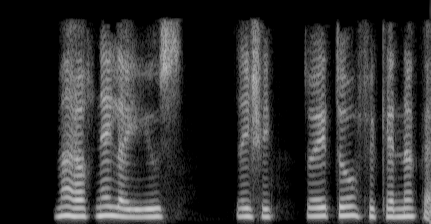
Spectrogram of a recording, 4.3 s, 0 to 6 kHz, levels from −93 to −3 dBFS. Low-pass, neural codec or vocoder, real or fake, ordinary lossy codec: 5.4 kHz; codec, 16 kHz in and 24 kHz out, 0.9 kbps, LongCat-Audio-Codec, four codebook decoder; fake; MP3, 48 kbps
